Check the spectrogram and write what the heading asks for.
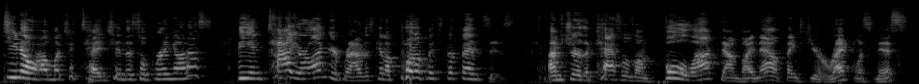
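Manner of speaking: high-pitched, ranting villain; angry scolding. A narrator's reading. Flowey berating Clover for recklessness, angry scolding. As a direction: berate someone in a high, furious voice.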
